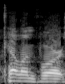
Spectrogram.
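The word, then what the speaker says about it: Kelemvor: name tags you can tell us how you pronounce kilimore uh kellen vor so you know the woman sees the sim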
